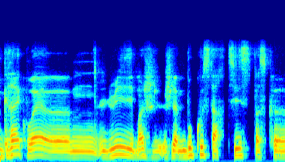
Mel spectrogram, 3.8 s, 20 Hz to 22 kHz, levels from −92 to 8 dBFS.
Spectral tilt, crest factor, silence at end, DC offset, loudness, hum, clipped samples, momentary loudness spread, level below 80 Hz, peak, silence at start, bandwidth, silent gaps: -6.5 dB/octave; 16 dB; 0 s; under 0.1%; -22 LUFS; none; under 0.1%; 5 LU; -66 dBFS; -6 dBFS; 0 s; 9 kHz; none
